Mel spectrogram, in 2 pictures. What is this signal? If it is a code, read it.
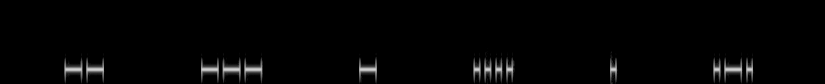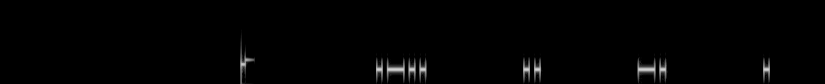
Morse code, heard as a keyed tone, about 22 wpm, spaced as for 8 wpm, 700 Hz. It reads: MOTHER LINE
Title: 6x Character Spacing - Top 200 Words - 22wpm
